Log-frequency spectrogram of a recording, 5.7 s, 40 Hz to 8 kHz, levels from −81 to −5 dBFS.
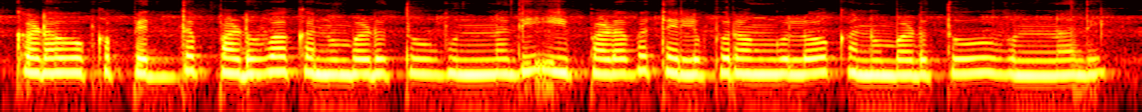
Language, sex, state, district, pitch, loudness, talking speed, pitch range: Telugu, female, Telangana, Hyderabad, 250 Hz, -16 LUFS, 125 wpm, 245-260 Hz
